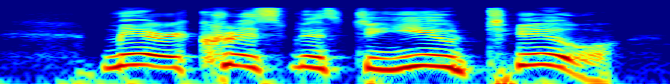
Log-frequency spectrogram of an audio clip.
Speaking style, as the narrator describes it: I called bitterly

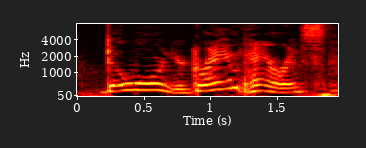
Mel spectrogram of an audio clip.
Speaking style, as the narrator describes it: Styx cried

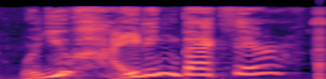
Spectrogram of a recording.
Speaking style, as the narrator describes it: I blurted out

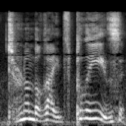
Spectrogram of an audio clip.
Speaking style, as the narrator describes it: she pleaded

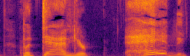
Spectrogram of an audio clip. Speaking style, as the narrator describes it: Casey stammered

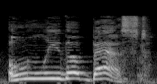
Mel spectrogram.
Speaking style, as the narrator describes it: Buddy cried

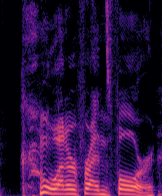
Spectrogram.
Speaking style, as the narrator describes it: Sherry said sarcastically

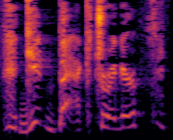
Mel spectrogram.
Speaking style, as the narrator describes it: Evan pleaded

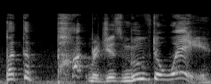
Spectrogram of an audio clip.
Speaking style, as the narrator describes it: Fanny cried

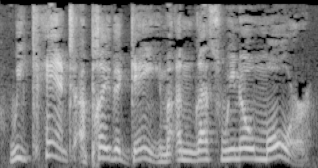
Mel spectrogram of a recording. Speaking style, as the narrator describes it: I shouted

